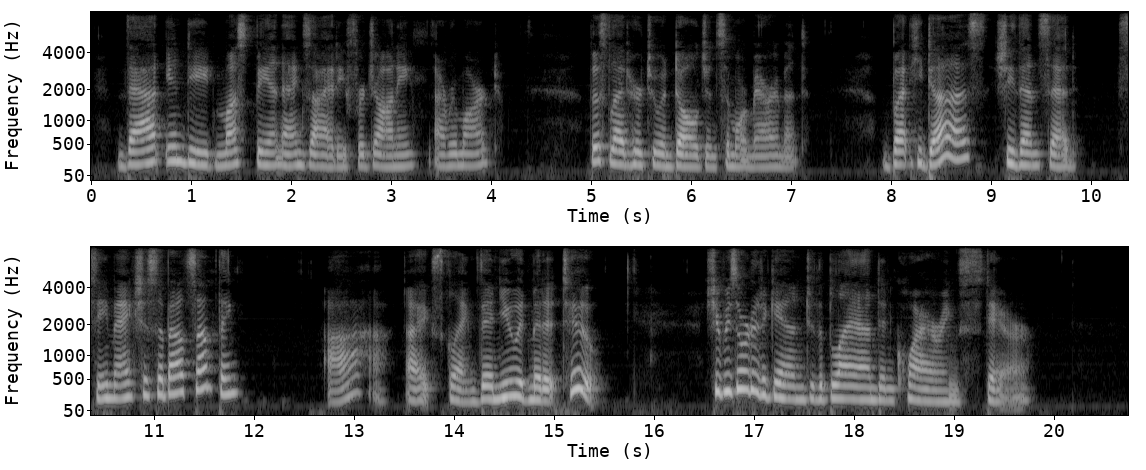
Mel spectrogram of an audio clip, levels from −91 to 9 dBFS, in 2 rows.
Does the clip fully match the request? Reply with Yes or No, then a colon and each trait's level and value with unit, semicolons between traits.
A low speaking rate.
Yes: slow, 130 wpm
